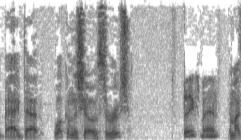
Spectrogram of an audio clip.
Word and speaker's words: Suroosh: Welcome to the show, Suroosh.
